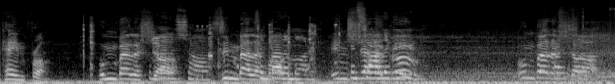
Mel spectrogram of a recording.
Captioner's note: both speaking in foreign language; Alan speaking in foreign language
